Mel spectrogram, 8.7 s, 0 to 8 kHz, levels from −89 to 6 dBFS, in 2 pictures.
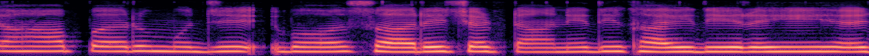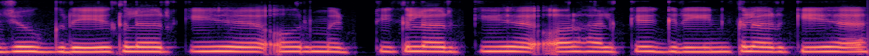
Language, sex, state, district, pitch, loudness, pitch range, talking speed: Hindi, female, Chhattisgarh, Raipur, 245 Hz, -15 LUFS, 235-250 Hz, 180 wpm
